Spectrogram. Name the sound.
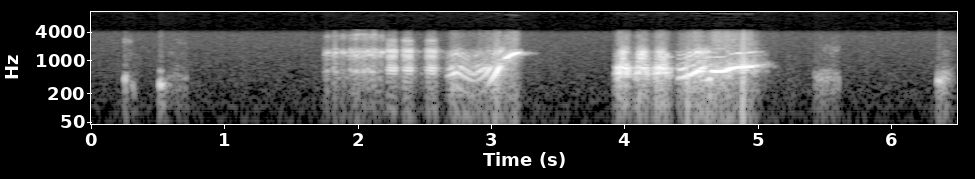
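electronic beeping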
